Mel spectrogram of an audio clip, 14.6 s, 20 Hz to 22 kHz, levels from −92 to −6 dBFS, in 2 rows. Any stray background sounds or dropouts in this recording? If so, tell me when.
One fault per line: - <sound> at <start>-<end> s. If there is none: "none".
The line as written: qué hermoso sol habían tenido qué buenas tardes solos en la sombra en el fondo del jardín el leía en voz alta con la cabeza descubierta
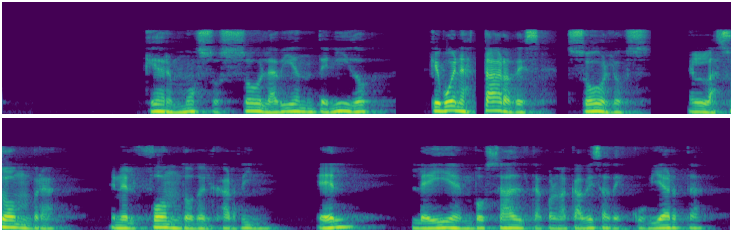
none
